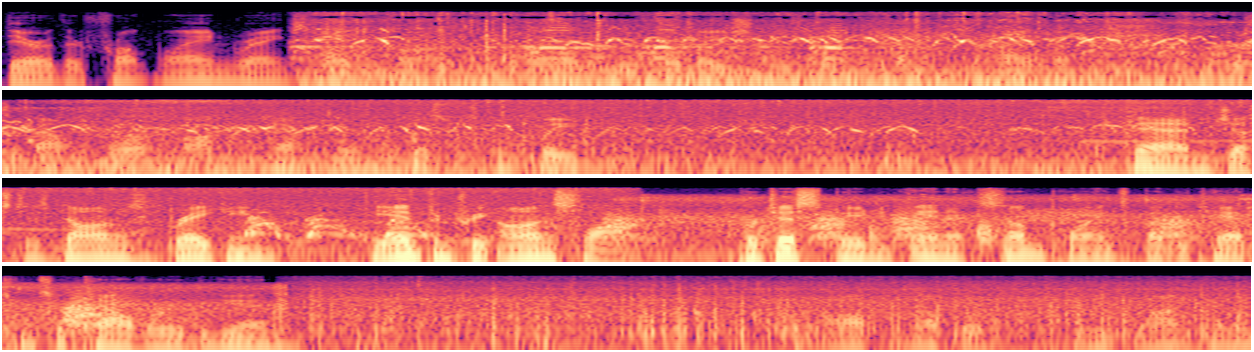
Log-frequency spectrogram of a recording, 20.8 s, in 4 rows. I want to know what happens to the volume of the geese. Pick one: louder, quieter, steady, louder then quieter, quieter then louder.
quieter.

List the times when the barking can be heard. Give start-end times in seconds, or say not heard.
9.7-16.4.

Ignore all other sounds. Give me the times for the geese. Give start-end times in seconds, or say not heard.
1.2-10.2.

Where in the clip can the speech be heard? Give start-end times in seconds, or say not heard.
0.0-7.7, 9.9-16.9, 18.9-20.7.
